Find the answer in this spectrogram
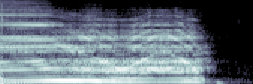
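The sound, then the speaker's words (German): An elk bellows once, a loud, raw, sustained roar with a buzzy harmonic tone and slightly wavering pitch, lasting nearly two seconds before breaking off abruptly. “Das ist das äh, Erfolgsgrölen. Röhren.”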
